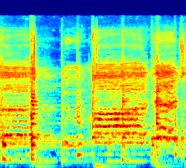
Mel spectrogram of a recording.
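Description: A children's group singing a Carnatic song in unison, with a mridangam playing strokes about twice a second.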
